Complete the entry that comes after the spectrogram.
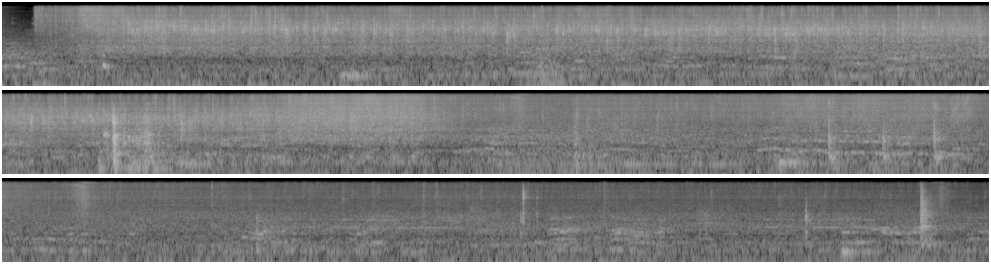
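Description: Ground masala paste sizzles loudly as it hits hot oil in a metal kadai. A perforated ladle stirs it and now and then knocks against the pan. About halfway through the sizzle drops to a gentler, steady frying.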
